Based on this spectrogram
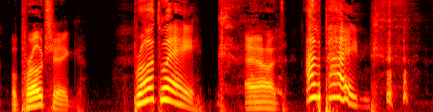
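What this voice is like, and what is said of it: Put-on accent, bus announcer voice. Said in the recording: “That was my Chinatown impersonation.”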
